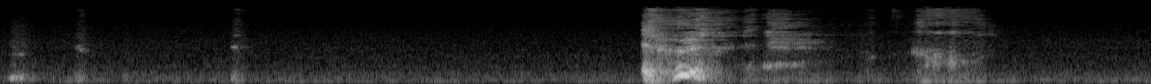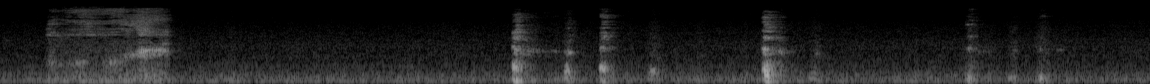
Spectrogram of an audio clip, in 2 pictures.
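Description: Three loud coughs followed by several short throat clears and small coughs in a quiet room; a dry, irritated cough.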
